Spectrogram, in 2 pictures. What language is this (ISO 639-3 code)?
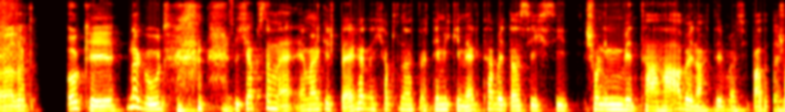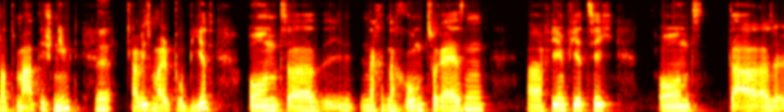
deu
